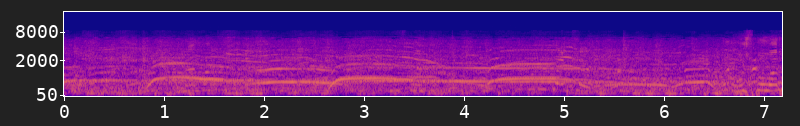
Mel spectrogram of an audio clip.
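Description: A crowd welcomes politician Raj Thackeray on his arrival in Aurangabad with cheers and whoops, while a loud voice chants or shouts in rising, repeated phrases over the steady, dense hubbub.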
